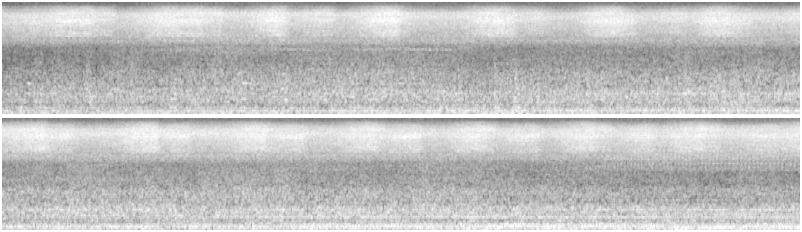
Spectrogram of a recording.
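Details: A shrill cicada chorus on the lakeshore at Table Rock Lake, southern Missouri, on a hot Saturday with boats out. A steady high buzzing pulses roughly every second and a half, with a soft low rumble of boats beneath.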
